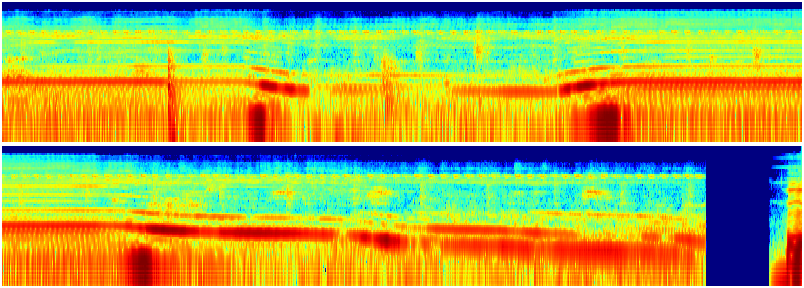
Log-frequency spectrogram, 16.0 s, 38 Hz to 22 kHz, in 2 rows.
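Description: Small 12 V DC motor running with a whine whose pitch follows its speed as the supply is adjusted by a potentiometer. It drops about two and a half seconds in, climbs back about six seconds in, then sinks slowly over the later seconds before cutting off suddenly near the end.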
